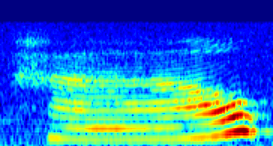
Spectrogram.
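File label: "haau2", Cantonese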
